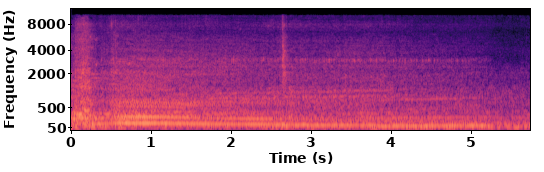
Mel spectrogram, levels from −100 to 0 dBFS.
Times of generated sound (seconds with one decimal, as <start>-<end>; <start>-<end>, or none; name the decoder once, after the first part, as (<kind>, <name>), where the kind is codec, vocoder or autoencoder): 2.5-4.0 (vocoder, Vocos)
